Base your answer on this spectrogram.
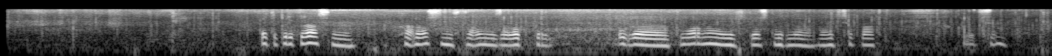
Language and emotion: Russian, neutral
